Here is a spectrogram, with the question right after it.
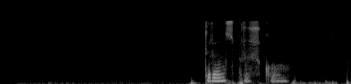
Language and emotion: Russian, neutral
